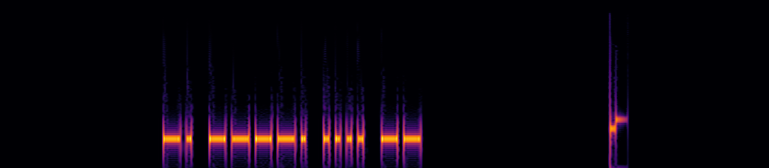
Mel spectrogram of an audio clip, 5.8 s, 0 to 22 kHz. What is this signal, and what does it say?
Morse code, heard as a keyed tone, about 28 wpm, 700 Hz. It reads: N9HM
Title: USA Call Signs - 4 Characters - 4x Character Spacing - 28wpm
